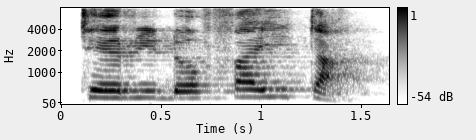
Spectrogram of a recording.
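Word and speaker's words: Pteridophyta: fight territory the fight starts with a p don't forget but we don't we don't pronounce the p so we're just saying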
